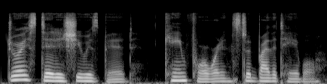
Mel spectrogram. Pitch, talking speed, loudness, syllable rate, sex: 150 Hz, 240 wpm, -17 LUFS, 5.5 syllables/s, female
